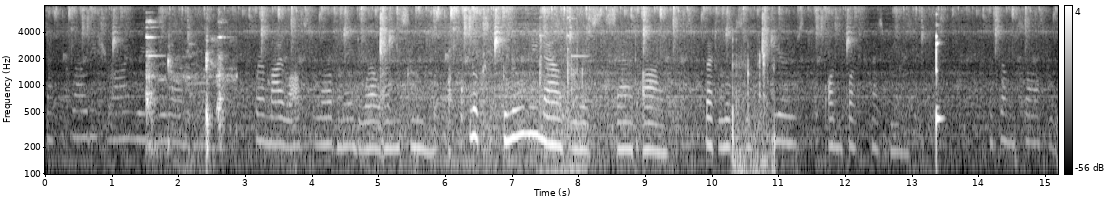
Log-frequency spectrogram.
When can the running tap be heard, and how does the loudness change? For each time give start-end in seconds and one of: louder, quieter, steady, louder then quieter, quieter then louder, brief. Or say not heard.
0.0-15.1 louder then quieter.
